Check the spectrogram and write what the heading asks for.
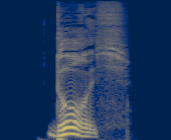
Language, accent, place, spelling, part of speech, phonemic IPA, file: German, Germany, Berlin, durch-, prefix, /dʊʁç/, De-durch-.ogg
- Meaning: through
